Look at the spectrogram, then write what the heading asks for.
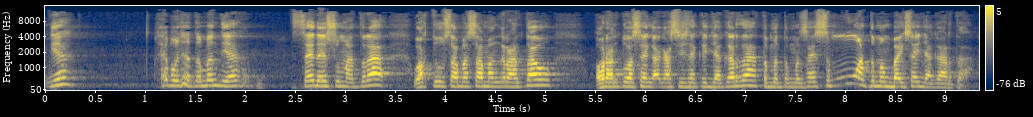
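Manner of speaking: ordinary talk, nothing marked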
